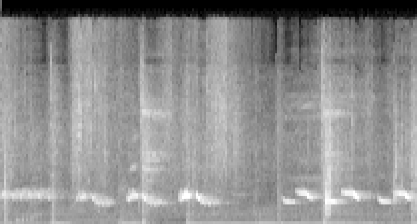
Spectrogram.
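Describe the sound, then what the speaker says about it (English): Birds chirp outdoors in quick repeated tweets, several short bright calls spaced through the clip over a low steady background hum. "Birds outside."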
